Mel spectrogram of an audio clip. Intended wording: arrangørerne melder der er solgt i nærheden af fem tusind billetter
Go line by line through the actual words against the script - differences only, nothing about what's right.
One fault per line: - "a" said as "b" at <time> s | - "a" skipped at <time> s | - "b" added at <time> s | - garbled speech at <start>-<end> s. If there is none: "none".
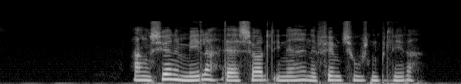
none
